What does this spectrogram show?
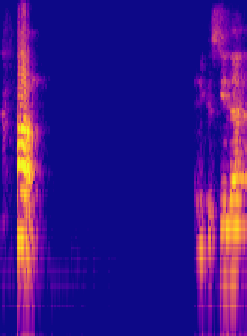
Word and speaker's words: Ham: So you have a Ha, then you have a Ma. It's connected. It's pronounced Ham.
